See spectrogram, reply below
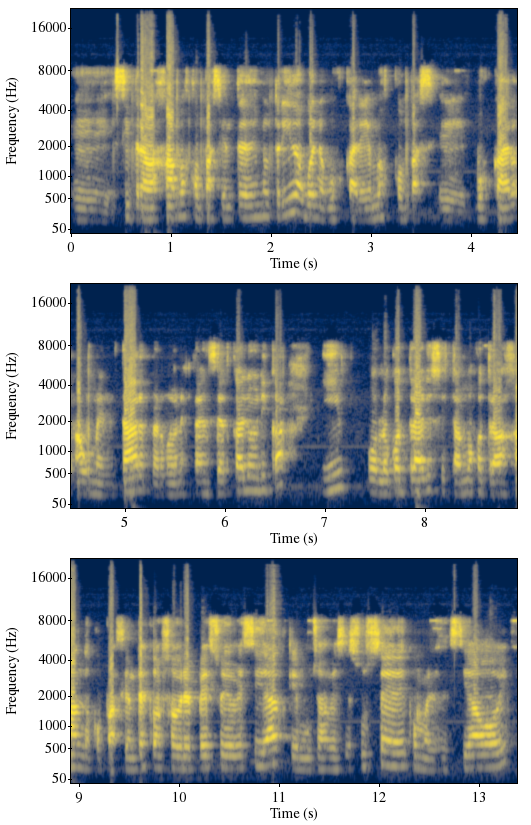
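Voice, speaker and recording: A woman gives an online nutrition lecture. Her voice is fairly low but bright, and she hesitates and corrects herself as she goes, checking in with her students now and then. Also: poor audio. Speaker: nutrition professor.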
